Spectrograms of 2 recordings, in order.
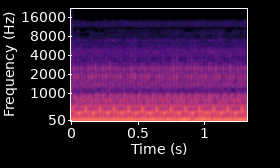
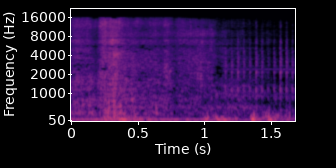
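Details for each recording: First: DX63 6.5-ton excavator that stopped suddenly three weeks earlier on a hillside, restarted after resetting a shaft turned 180 degrees: low, even diesel chug with a steady beat and no misses or knocks. Normal idle. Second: Six-and-a-half-ton digger that stopped suddenly three weeks earlier: starter cranks at a steady, even beat of about two and a half per second but never fires; cranking kept short to save battery.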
